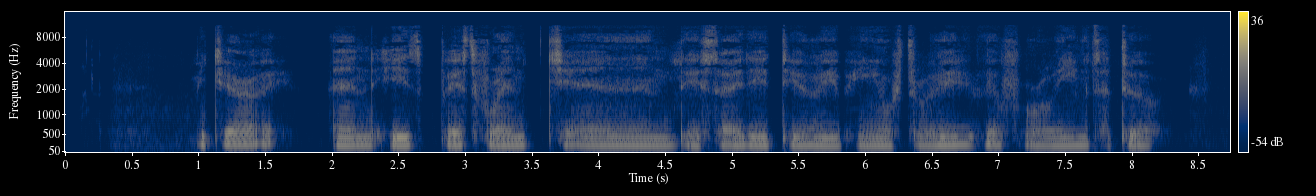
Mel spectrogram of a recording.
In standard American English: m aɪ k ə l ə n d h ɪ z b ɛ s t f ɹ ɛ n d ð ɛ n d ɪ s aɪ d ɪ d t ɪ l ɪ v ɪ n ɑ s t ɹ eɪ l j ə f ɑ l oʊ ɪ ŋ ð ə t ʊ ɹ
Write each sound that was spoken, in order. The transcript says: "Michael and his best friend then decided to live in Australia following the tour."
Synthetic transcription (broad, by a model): m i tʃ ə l ə n d h ɪ z b ɛ s t f ɹ ɛ n d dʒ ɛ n d ɪ s aɪ d ɪ d t ɪ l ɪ b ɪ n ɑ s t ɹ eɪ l f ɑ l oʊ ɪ ŋ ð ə t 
